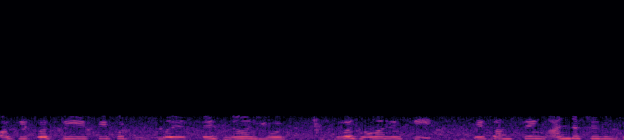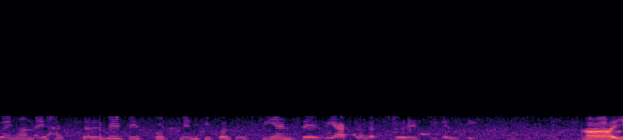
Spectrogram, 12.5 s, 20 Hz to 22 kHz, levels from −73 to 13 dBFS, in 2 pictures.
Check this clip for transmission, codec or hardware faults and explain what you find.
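Three faults run through this speech clip: an uncancelled echo, iLBC coding, and a brief concealed packet loss.

Echo with no canceller, throughout: the far end's loudspeaker feeds its microphone with nothing removing it, so each phrase returns about a fifth of a second later, roughly 21 dB down and thin.

iLBC codec, throughout: narrowband coding of each frame's excitation cuts everything above 4 kHz and leaves the speech plainly rough and slightly synthetic, which fits the 13.33 kbps mode with 30 ms frames.

Lost iLBC frames, 7.17 to 7.24 s: packets went missing and the decoder repeated the last pitch cycle mixed with noise, giving 60 ms of held, faintly buzzy vowel, consistent with two 30 ms frames, before the speech recovers almost immediately.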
